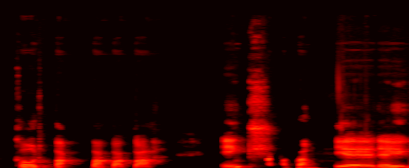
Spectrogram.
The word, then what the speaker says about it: kpakpakpa: My business called kpakpakpa Inc. Wow. Yeah, there you go. It's not so hard. For some people, the pronunciation is hard, so we just call it KPA.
